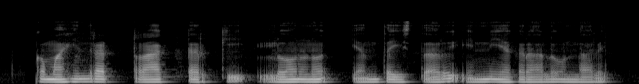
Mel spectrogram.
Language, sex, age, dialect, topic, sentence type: Telugu, male, 36-40, Central/Coastal, agriculture, question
